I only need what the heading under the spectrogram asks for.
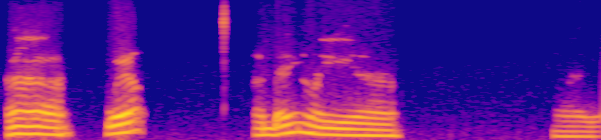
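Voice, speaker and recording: A man on a group call, speaking haltingly with many fillers while his glitchy audio keeps cutting out. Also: fairly high pitch, lively intonation, no echo. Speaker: team member on a group call. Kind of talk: casual chat. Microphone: computer mic on a video call. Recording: dull lo-fi call audio with dropouts.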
